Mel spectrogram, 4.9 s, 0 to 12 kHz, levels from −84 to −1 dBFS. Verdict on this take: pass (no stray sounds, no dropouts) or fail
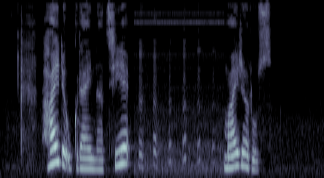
fail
